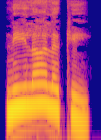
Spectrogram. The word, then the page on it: ನೀಲಾಲಕಿ: nīlālaki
